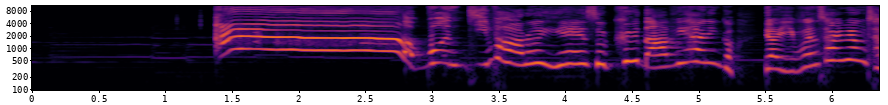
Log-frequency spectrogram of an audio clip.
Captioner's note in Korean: 비명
